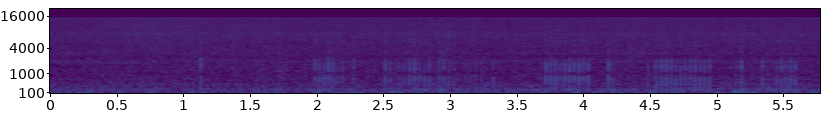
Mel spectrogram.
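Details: Kitty found in Sun City, California, on 11-09-2015; after two quiet seconds a soft, regular purr begins, its pulses coming in short bursts over a steady low rumble.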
